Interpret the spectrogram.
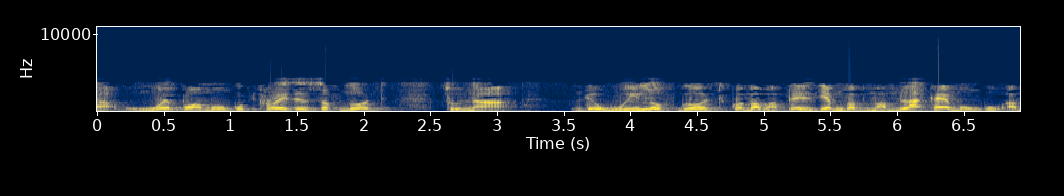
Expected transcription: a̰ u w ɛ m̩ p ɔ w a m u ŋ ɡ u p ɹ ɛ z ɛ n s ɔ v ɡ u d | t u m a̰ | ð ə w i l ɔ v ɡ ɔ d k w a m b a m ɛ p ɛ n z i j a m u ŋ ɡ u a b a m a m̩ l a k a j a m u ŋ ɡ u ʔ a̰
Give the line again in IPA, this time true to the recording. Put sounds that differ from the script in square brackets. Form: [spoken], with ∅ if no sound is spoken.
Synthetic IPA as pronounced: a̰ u w ɛ [∅] p ɔ w a m u ŋ ɡ u p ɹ ɛ z ɛ n s ɔ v ɡ [ɔ] d | t u [n] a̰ | ð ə w i l ɔ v ɡ ɔ d k w a m b a m [a] p ɛ n z i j a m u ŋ ɡ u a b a m a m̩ l a k a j a m u ŋ ɡ u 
